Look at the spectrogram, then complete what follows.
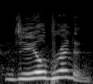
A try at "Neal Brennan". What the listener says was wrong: Yeah, not Deal Brennan. It's not Deal. It's Neal Brennan. Yeah, Brennan.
